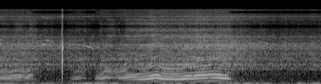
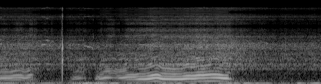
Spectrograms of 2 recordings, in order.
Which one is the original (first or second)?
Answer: second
